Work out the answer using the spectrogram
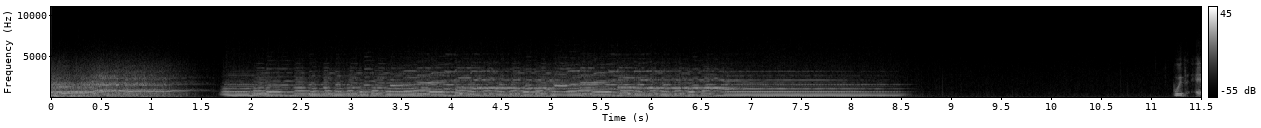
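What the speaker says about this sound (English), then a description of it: "You use spark engines for free flying. A cut-off on the fuel supply gives a short engine run." A small model-airplane spark engine for free flight buzzes loudly and steadily at a high, harmonic-rich pitch for about seven seconds, then abruptly stops as the fuel cut-off ends the run, leaving near silence.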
